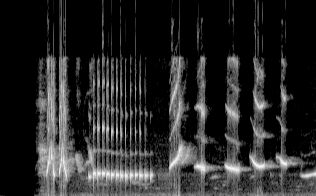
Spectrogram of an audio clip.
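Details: Asian pied starling in lively full song used as a training track for other starlings: paired high chirps, a fast even rattle of buzzy notes, then a run of clear whistled slurs rising and falling.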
